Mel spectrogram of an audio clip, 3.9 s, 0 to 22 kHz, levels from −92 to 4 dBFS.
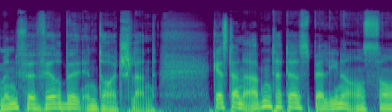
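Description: A slow flanging sweep runs through the whole speech recording. It comes from the channels drifting apart: each side was captured on a separate clock, and with the clocks differing by a few tens of parts per million, the delay between them creeps steadily, reaching only about a tenth of a millisecond by the end. That sliding offset drags the comb-filter notches gradually across the spectrum.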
